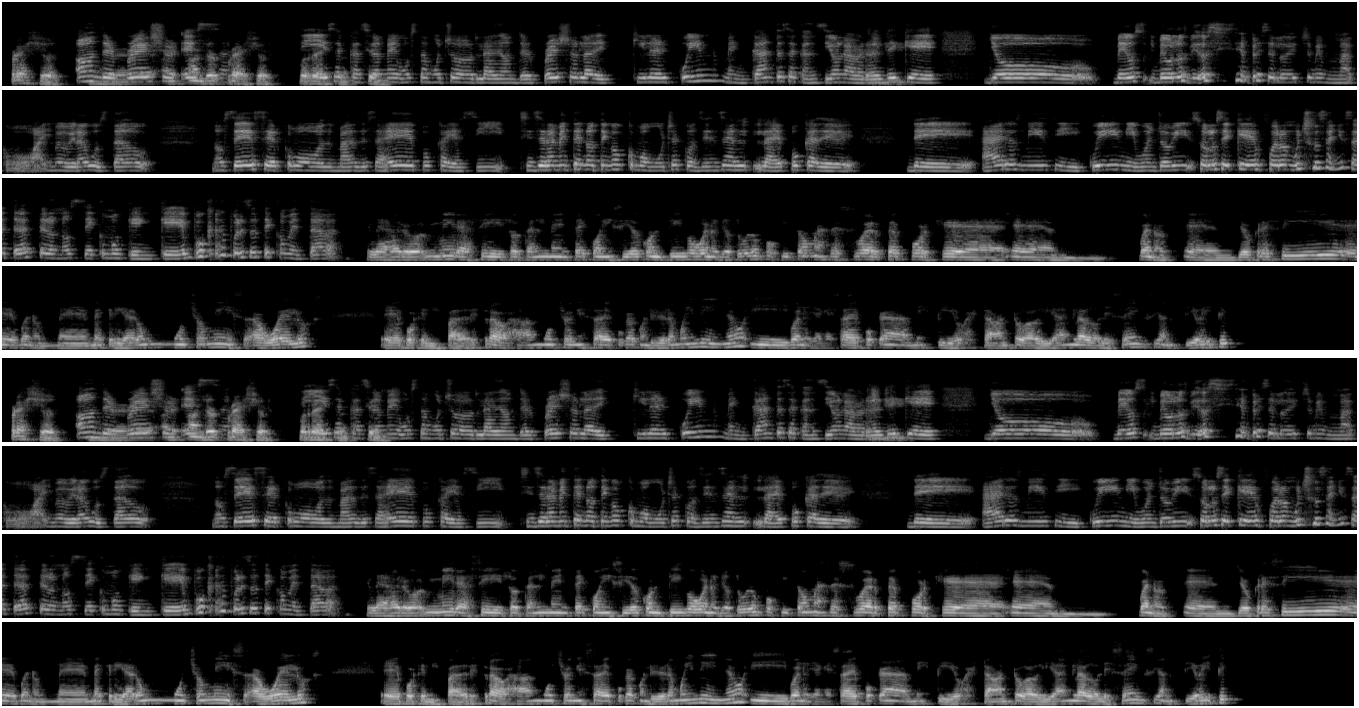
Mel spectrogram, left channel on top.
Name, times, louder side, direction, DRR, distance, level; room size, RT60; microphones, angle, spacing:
voice 1, 0.1-0.6 0.8-2.7 3.0-3.8 8.6-9.0 30.8-38.1 38.5-43.7 44.4-52.9, right 2 dB, 65° right, 0.5 m, -25 dB
voice 2, 0.7-2.3 3.0-6.0 6.3-22.3 22.6-30.5, left 2 dB, 20° left, 0.5 m, -29 dB
2.7 x 2.1 x 3.3 m
head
